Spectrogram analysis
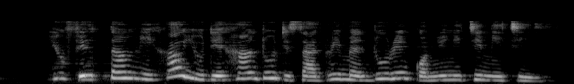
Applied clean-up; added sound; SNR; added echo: neural mask model DeepFilterNet 3.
